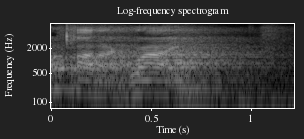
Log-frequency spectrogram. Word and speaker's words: Paraguai: Na palavra Paraguai, eu tenho o meu tritongo, porque foneticamente eu pronunciei o U, o A e o I quando eu falo Guai, ok?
